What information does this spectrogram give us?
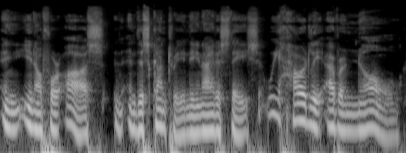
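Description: Man, Iraqi accent, mellow lowish voice, explanatory, conversational book discussion on a podcast. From Iraq.

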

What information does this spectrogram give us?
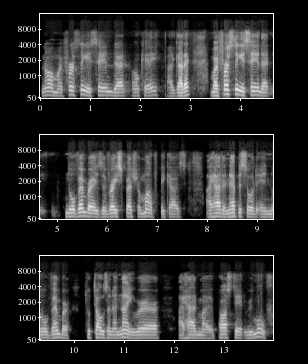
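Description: An older man from Barbados with a Barbadian accent, telling his story in a casual interview, earnest and halting with repeated words. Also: medium pitch, steady tone, darkish tone, no echo. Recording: dull, dry lo-fi recording.

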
